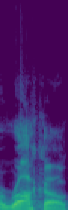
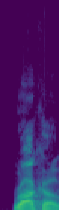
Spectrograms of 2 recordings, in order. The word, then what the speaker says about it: Rachow: I'm sorry, I said it Rockow, correct? Rocco, got it. Okay, I'm sorry, I've been pronouncing your name incorrectly.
